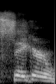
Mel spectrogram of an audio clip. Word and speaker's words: Sager: It's Sager Weinstein.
